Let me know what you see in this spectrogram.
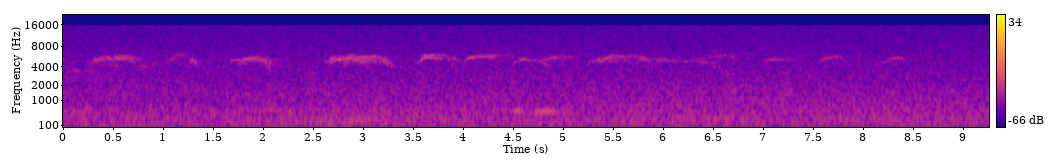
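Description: A bird calling: a series of about fifteen short, high, arched chirps at roughly two a second, stopping shortly before the end, over faint outdoor background noise.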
